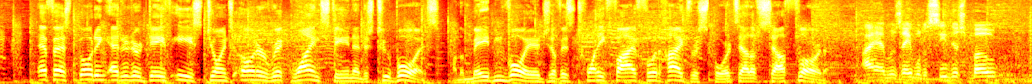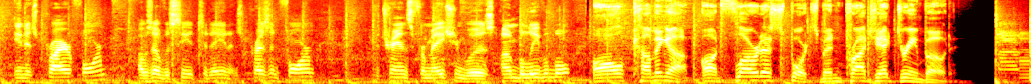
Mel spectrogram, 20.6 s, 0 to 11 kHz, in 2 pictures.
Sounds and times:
Music: 0:00.0 - 0:20.6
Speech: 0:00.4 - 0:13.5, 0:14.1 - 0:19.9.

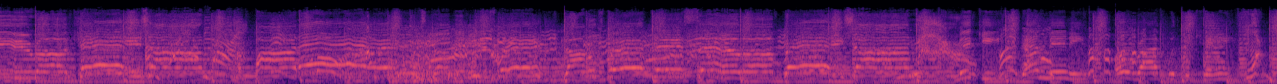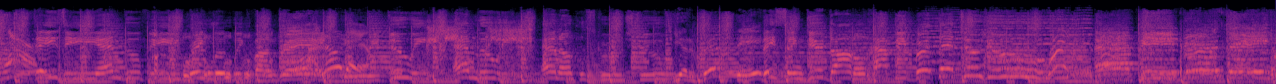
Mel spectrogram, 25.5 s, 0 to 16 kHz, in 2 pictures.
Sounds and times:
Music: 0:00.0 - 0:25.5
Speech: 0:16.0 - 0:16.6.

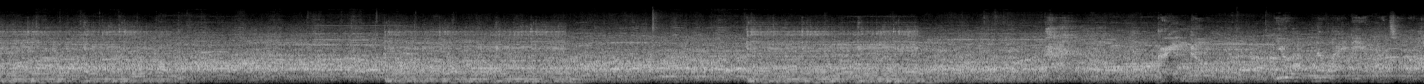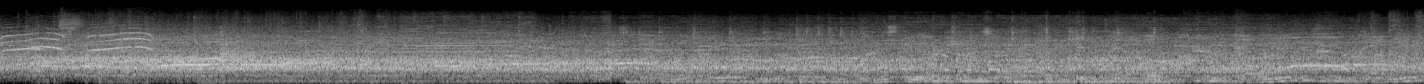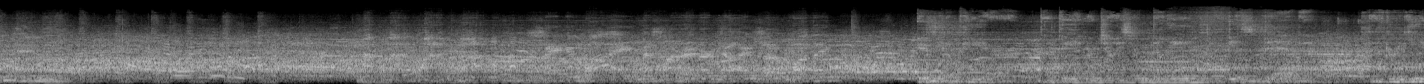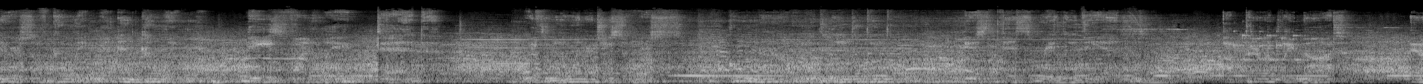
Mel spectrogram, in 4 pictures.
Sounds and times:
Cheering: 0:00.0 - 0:56.9.

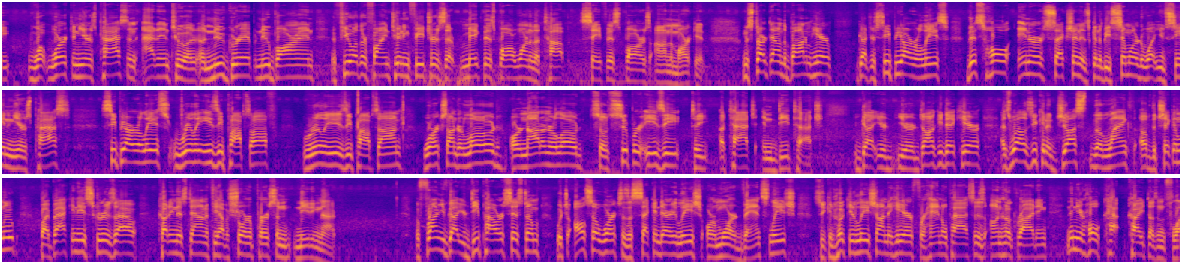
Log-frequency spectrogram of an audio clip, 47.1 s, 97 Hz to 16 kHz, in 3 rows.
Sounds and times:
Speech: 0:00.0 - 0:35.9, 0:36.8 - 0:47.1.

